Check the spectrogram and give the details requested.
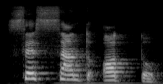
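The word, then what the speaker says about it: sessantotto: 68 এটাকে আমরা বলব সেসান্ত অত সেশান্ত অতটা সান্তা সান্ত অত দেখবেন একের ক্ষেত্রে আর আটের ক্ষেত্রে ওই আ উচ্চারণটা আসে না যাই হোক এখানে আছে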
